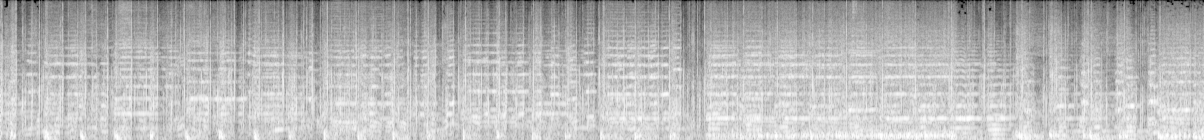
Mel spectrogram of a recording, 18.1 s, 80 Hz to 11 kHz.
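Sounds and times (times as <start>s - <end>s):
military marching band: 0.0s - 18.0s.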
